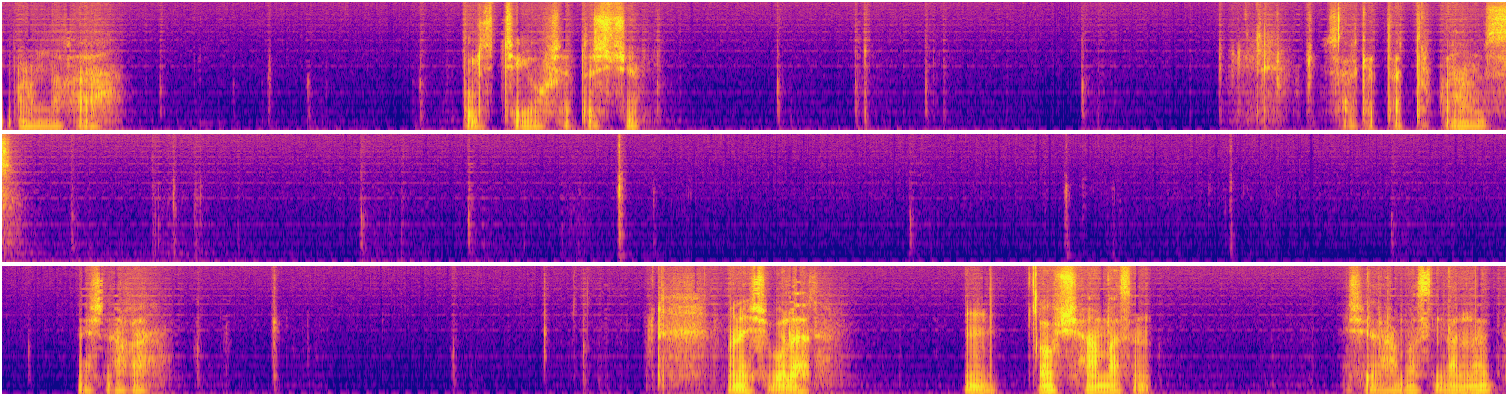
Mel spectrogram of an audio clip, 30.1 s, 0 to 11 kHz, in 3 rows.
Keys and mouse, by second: 1.5 shift+middle click, 2.7 middle click, 3.5 shift+middle click, 4.4 click, 7.2 click, 17.2 shift+s, 18.4 shift+d, 21.3 click, 23.9 click, 24.5 shift+middle click, 25.1 click, 26.7-27.2 drag, 27.7-28.8 shift+drag, 29.7 ctrl+click.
